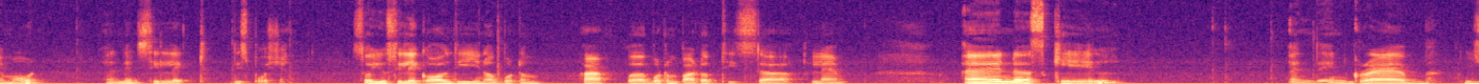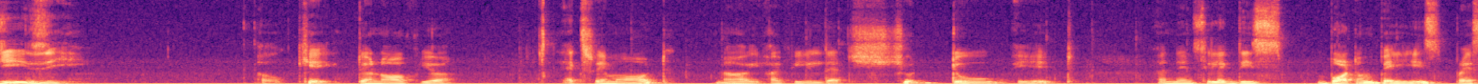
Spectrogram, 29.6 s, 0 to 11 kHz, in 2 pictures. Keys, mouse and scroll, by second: 2.9-5.9 middle drag, 10.7 s, 12.5 scroll down 3, 12.7-14.6 middle drag, 14.6 g, 20.0 click, 20.6-21.2 scroll up 5, 21.3-22.2 middle drag, 22.2-22.5 scroll down 3, 22.5-22.9 middle drag, 22.9 scroll up 1, 23.1 click, 23.6-25.5 middle drag, 25.5 scroll up 1, 25.7-26.2 middle drag, 26.2-26.5 scroll up 1, 26.7 click, 27.2-27.9 middle drag, 27.9-28.2 scroll down 3, 28.2-29.5 middle drag.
